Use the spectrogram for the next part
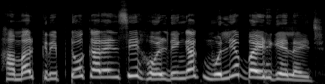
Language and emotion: Maithili, happy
